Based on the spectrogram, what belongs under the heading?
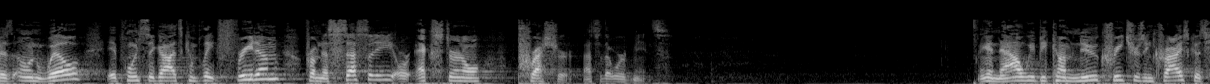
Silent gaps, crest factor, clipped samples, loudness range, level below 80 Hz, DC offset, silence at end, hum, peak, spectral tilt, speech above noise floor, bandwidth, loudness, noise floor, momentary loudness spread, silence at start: none; 18 dB; under 0.1%; 13 LU; -44 dBFS; under 0.1%; 0 s; none; -2 dBFS; -6.5 dB/octave; 46 dB; 8.8 kHz; -18 LUFS; -64 dBFS; 15 LU; 0 s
